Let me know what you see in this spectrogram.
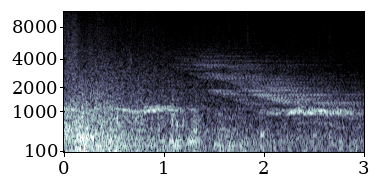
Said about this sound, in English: Would you believe there was this gust of wind and it caught me up and propelled me all the way to the Potsdam railway station?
